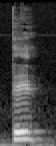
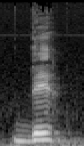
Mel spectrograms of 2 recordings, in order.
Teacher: O T é surdo e o D é sonoro.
